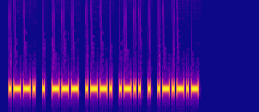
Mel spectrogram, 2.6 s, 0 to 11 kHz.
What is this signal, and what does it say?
Morse code, heard as a keyed tone, about 50 wpm, 700 Hz. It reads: PEOPLE.
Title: Sentences from Top 1000 Words - Review Part 5 - 50wpm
